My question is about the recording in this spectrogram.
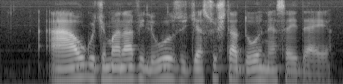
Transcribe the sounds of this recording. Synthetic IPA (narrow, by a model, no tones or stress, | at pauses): a̰awɡʊd͡ʒɪmaɾaviʎozʊd͡ʒɪasuʃt̪ad̪oɾnɛsɐid̪ɛjɐ̰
